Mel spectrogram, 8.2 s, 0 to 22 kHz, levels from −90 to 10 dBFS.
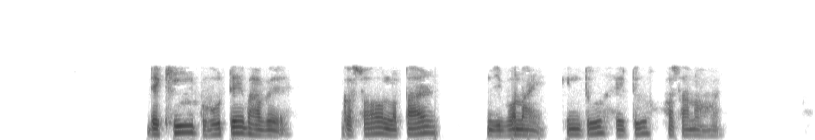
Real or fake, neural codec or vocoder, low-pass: real; none; 3.6 kHz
